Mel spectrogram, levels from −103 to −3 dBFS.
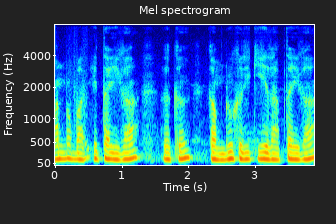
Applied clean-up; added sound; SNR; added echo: none; none; none; none.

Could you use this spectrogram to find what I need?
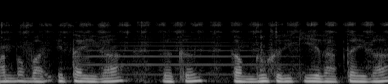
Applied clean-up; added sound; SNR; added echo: none; Trumpet + Tools; 20 dB; none.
